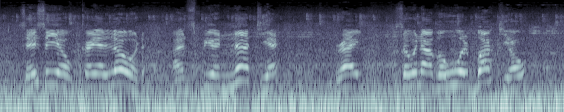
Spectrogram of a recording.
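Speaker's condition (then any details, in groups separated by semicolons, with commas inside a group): No condition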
